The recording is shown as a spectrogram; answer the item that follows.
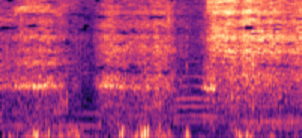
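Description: Wind buffeting a phone's microphone in irregular low rumbles as the camera is carried along, with faint sustained music notes underneath.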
